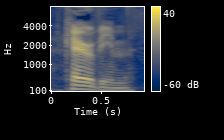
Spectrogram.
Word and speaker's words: cherubim: How do you pronounce it? – Cherubim. – Cherubim. – Cherubim. – Cherubim. Yeah.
